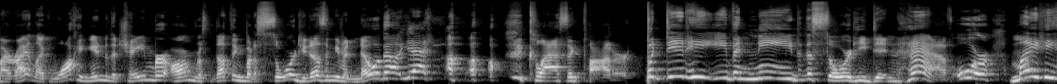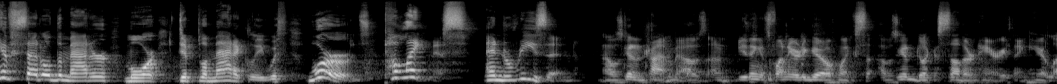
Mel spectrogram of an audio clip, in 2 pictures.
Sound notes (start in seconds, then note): 4.3 chuckle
